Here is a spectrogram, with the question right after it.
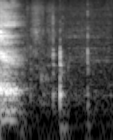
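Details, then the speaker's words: A young son coughing in the background of a quiet room: a brief cough burst followed by a few faint softer sounds. "alors, vous entendez encore mon fils tousser."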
